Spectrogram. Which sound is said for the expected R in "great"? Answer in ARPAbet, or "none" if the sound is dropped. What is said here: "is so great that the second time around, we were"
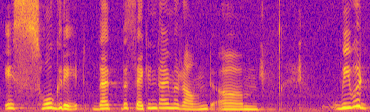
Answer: R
